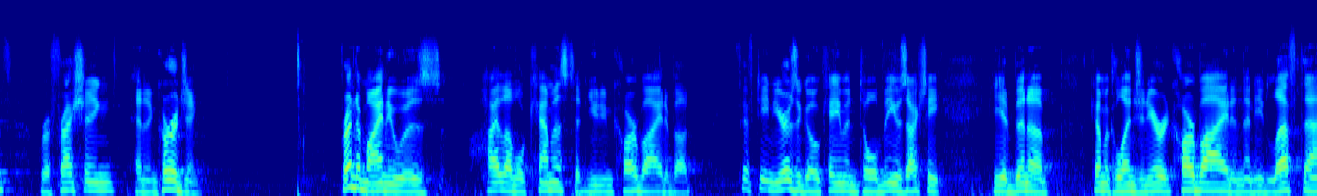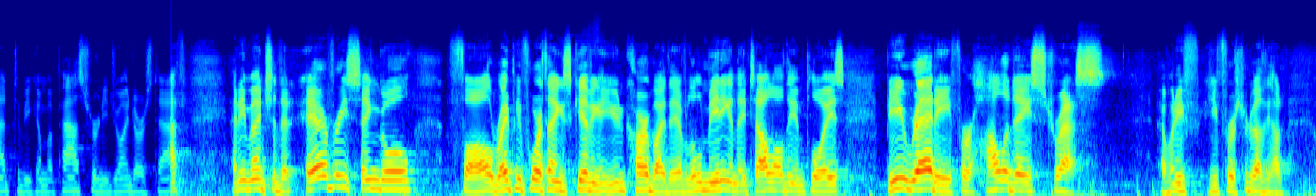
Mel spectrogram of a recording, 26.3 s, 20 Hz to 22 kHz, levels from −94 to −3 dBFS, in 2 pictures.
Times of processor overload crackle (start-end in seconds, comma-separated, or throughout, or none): none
